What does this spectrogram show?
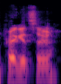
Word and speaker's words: Pregitzer: wife Sarah yeah so that's how you pronounce your last name yep just like it's spelled laughs awesome so get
